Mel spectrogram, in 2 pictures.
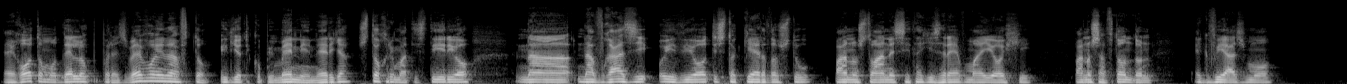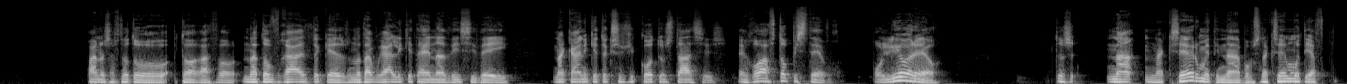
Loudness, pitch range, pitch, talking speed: -19 LUFS, 105-120 Hz, 110 Hz, 155 wpm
